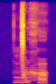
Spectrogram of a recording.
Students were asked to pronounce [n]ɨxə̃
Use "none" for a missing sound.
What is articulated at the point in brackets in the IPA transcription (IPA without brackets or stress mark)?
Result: ŋ͡ǀ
